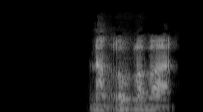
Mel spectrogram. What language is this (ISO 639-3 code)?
tha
